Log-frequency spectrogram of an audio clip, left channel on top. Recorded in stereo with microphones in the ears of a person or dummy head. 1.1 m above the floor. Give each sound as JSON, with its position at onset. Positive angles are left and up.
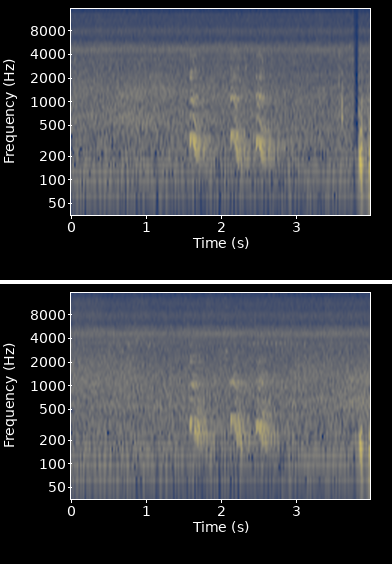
{"t": 1.6, "sound": "laughter", "side_deg": 85, "distance_m": 1.6}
